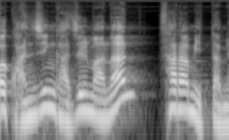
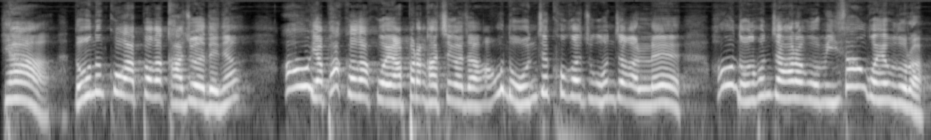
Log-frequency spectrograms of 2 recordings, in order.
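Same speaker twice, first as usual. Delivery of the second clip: much higher and louder exasperated nagging; dad losing his temper at the ugly glasses; father scolding his son over badly chosen glasses, angry; 9 semitones higher, 4 dB louder than usual. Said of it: "화부터 내잖아요".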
